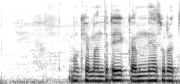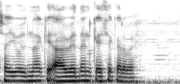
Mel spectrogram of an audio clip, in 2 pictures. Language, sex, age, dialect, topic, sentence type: Magahi, male, 18-24, Central/Standard, banking, question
